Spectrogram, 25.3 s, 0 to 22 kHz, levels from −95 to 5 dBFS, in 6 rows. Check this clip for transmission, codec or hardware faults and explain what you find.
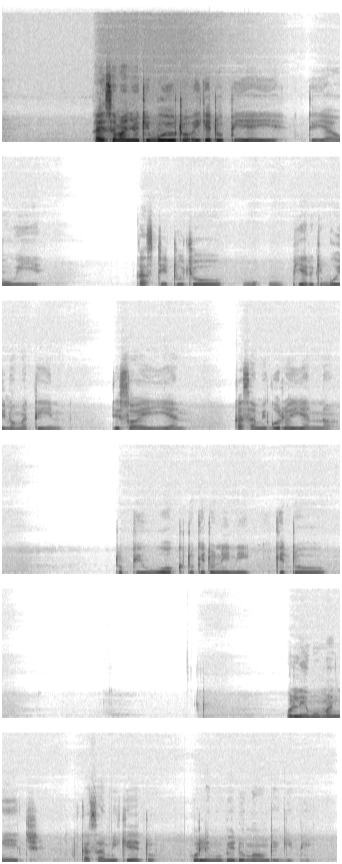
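One fault stands out in this speech clip. Zipper noise runs from 2.29 to 3.68 s, between "ka isemanyo kibuyu to" and "tiyawo wiye". The level is pulled down by roughly 25 dB in unsmoothed 1 dB steps, about twenty each second, so every jump leaves a small click and the fade sounds like a fast ticking zip riding over the speech.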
